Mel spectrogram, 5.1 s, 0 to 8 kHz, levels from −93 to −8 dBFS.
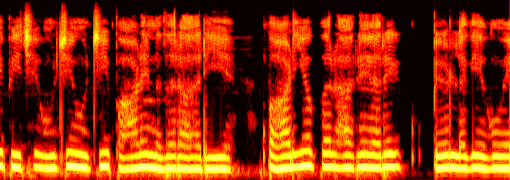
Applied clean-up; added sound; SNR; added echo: none; none; none; none.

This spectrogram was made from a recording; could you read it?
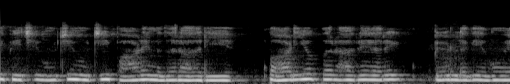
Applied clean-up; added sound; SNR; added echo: neural separator model SepFormer DNS4.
